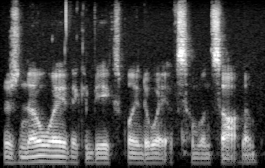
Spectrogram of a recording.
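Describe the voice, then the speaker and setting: A man's voice: a bass voice, level tone, fast, gravelly, darkish tone, husky. A man narrating a staged play reading, reading out the stage directions as scripted narration.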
